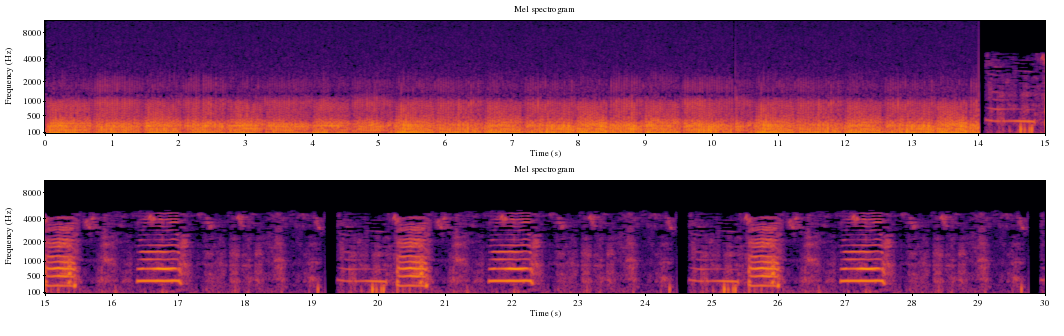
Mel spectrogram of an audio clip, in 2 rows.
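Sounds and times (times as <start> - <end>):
cat purring: 0.0 - 14.1.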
